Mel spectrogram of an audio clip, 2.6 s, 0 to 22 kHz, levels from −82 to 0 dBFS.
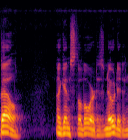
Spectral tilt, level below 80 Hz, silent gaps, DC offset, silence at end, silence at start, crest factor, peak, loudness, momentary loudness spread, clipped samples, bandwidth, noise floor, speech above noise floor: -7 dB/octave; -50 dBFS; none; under 0.1%; 0 s; 0 s; 16 dB; 0 dBFS; -16 LUFS; 9 LU; under 0.1%; 17.5 kHz; -57 dBFS; 43 dB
